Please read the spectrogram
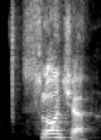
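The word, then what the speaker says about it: Sláinte: Slangt? Slancha.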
